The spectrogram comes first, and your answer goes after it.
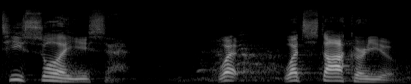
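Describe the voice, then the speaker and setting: A man puts on a gruff character voice, pitched high. He talks very slowly with lively intonation. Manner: demanding.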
